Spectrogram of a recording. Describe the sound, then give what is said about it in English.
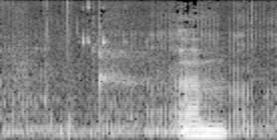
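A cat makes one short, loud, rolling purr lasting under half a second, with a few faint taps before it. No one speaks. “excuse this cat.”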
